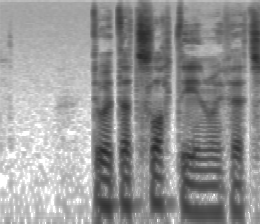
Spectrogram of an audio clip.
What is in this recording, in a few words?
"tlodi", Welsh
